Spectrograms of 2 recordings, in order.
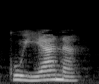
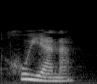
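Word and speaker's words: kuyana: Amar en la zona sierra centro del país se pronuncia cuyana. En la zona norte del país se pronuncia juyana. Nosotros aplicaremos el cuyana.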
